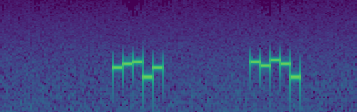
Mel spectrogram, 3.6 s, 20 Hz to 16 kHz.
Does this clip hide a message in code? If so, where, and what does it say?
Yes: five-tone selective call (CCIR) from 1.1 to 3.0 s, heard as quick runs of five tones, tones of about 100 ms. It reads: 79027 08892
